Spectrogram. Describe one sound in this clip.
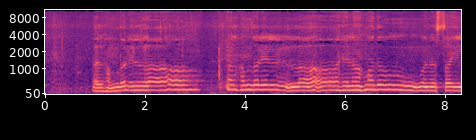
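An elderly man chants in a loud, drawn-out voice through a microphone in a large echoing hall.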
